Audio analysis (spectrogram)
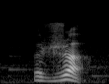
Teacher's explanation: you roll the tongue and then you speak and pronounce this particular letter R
